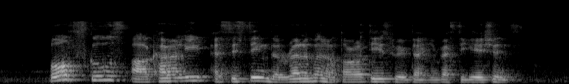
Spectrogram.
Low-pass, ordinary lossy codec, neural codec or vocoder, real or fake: none; none; codec, 16 kHz, 8 kbps, FunCodec, trained on Chinese and English, 25 frames a second; fake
